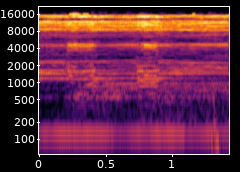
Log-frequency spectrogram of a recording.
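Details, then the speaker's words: Steady electric buzz of hair clippers running in a small room during a pre-surgical site prep skills demonstration; clipping is only pretended here, not on an animal. "So turn your clippers on, cut your area. I'm just going to pretend right now."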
